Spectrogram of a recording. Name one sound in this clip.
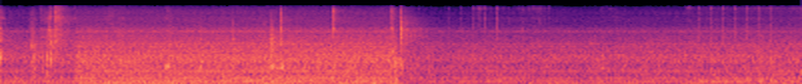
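A plug clicks into a socket.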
